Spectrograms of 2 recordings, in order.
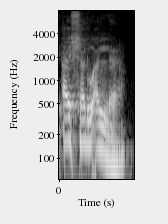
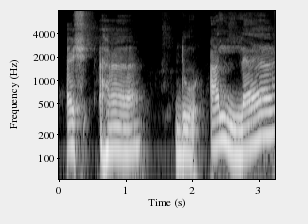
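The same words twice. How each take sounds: First: The 'sh' is weak and runs into the h. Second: The 'sh' is held fully before the h. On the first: The speaker calls it wrong. "karena lemah di huruf shin ... Itu keliru" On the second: The speaker calls it right. "Yang benar adalah"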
